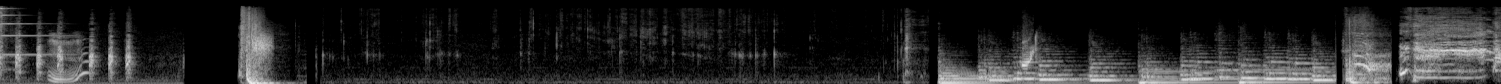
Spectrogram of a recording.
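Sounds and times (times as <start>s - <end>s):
dog chewing toothbrush: 3.2s - 9.2s
loud music: 9.4s - 13.4s.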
